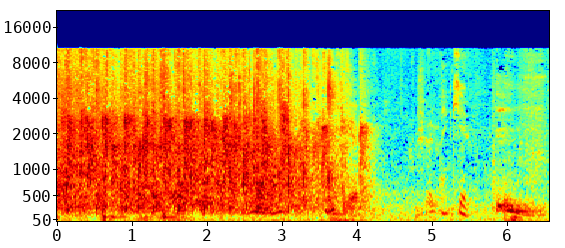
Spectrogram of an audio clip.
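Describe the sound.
A crowd claps steadily in a dense, loud burst of applause for about four seconds, then it fades out and a voice begins speaking over the tail end.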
